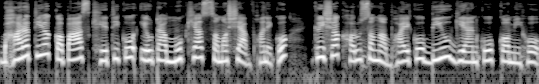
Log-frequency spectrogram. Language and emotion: Nepali, neutral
